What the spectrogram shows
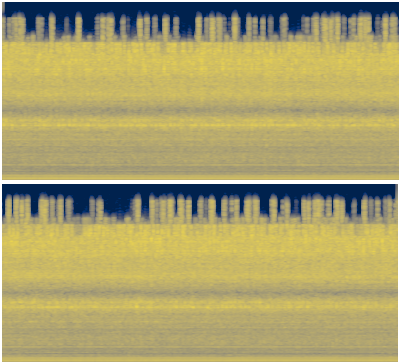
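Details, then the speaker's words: Vintage generator, Tecumseh engine driving an Onan generator head: loud, steady hum with a fast, even beat of about four per second; owner feels it runs faster than it should, and the generator gives no output; possible over-revving. "This thing was really humming. I don't know. It felt like it was running faster than it should be."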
